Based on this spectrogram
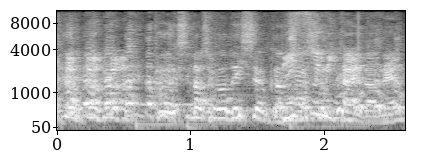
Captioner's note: laugh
